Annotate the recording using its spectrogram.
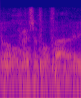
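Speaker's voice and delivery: very low, slow groan of a prayer; father flopping into bed drunk. Retold or imitated. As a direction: sink into bed with a deep sigh.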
